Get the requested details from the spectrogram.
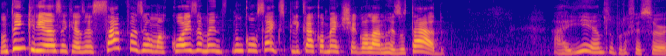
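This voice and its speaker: In a dry, close recording with no echo, a woman talks in an extremely high voice with very wide pitch swings. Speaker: teacher. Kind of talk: lecture. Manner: soft-spoken; animated.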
